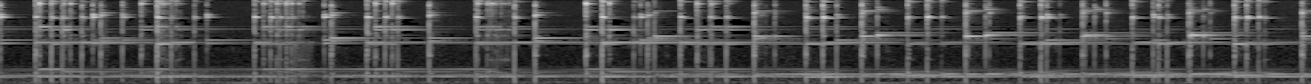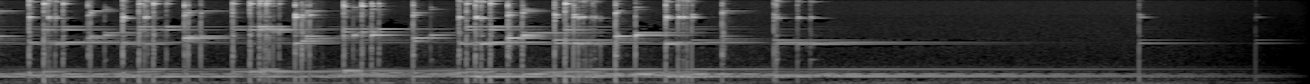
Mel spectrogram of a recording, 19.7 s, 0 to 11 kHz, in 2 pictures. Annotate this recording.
baby bell rattle 05
A baby bell/rattle. Recorded using a Zoom H4 on 12 June 2012 in Cluj-Napoca, Romania. High-pass filtered.
baby, bell, child, rattle, toddler, toy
